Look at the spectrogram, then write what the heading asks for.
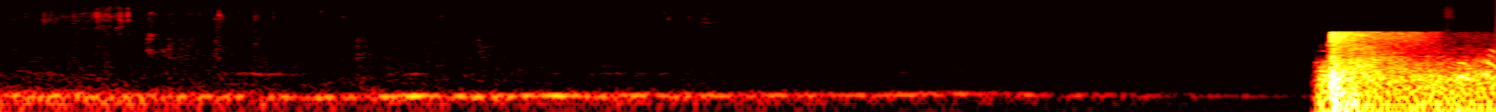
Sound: fire crackling continues; wind howling continues; intense foreboding music

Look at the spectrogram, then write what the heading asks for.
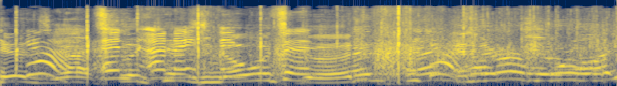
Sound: audience applause

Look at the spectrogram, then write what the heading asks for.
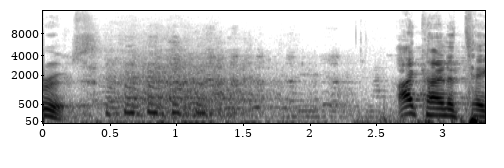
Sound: audience laughs

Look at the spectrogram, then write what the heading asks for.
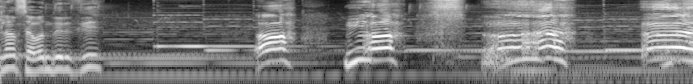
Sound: cries out in pain

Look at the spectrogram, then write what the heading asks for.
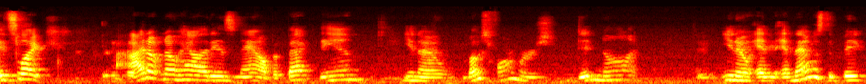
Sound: laughter

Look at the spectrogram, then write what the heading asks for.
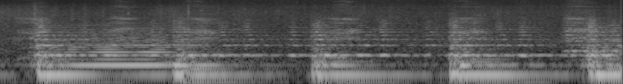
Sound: breathing heavily

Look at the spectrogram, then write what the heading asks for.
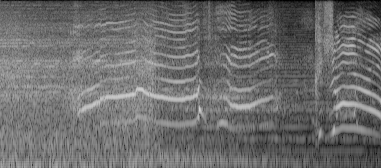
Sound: screaming

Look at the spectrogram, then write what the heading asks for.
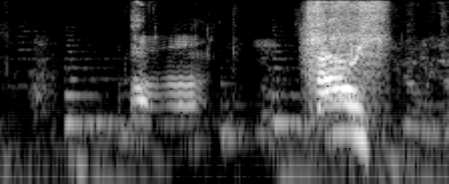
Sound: Vik groans

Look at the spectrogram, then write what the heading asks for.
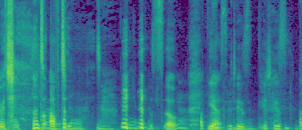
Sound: other's murmuring

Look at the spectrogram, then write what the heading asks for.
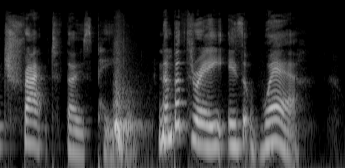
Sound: image whooshes

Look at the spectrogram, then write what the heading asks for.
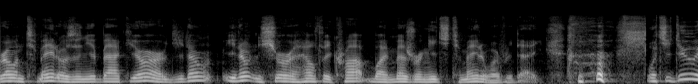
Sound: laughs

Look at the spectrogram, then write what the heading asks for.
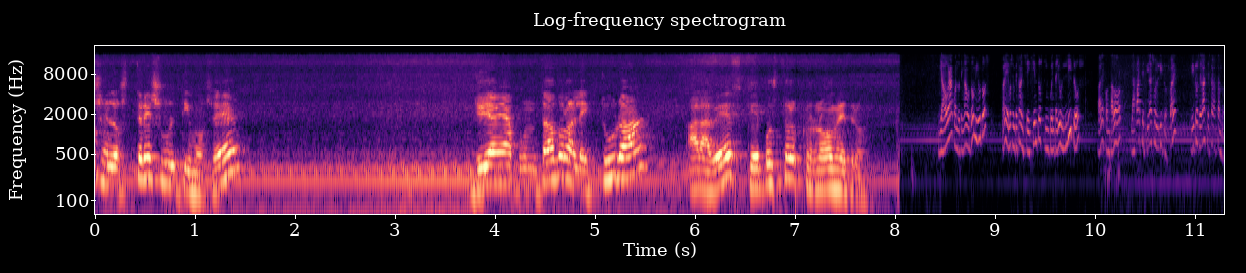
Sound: laughs

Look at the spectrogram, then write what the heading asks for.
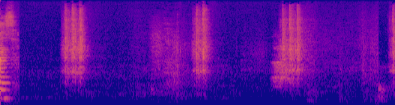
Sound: camera shuttering

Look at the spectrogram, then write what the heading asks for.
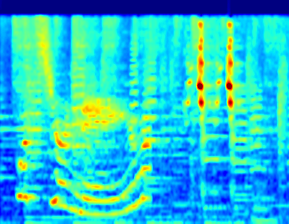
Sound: chirps

